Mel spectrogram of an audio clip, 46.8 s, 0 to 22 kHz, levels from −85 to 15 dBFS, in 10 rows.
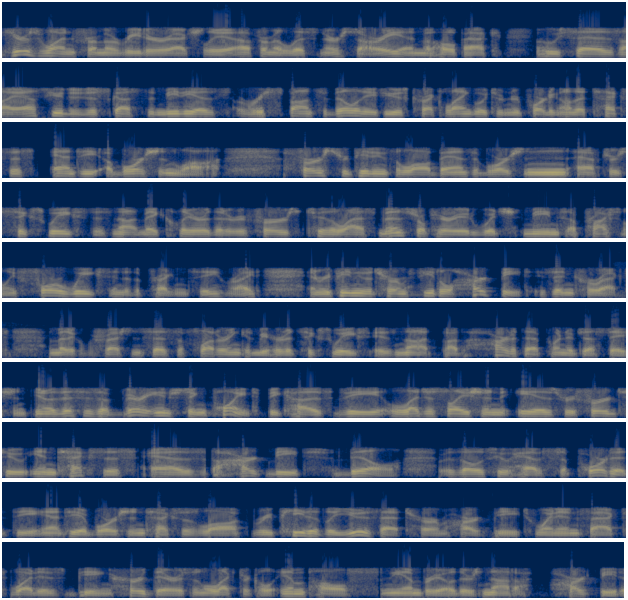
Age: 50-69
